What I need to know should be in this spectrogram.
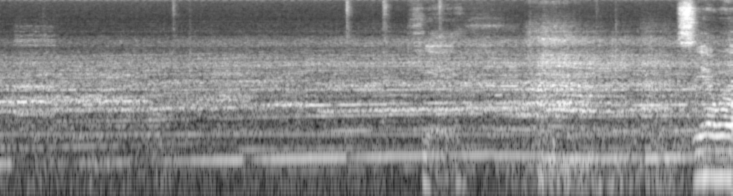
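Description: A racing game's car engine roars steadily through a speaker.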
